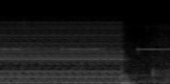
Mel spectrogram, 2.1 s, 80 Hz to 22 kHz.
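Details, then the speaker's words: Newly installed Walbro fuel pump in a turbo Honda Accord, wired through a relay with thicker wiring, keyed on to prime: a steady, buzzy electric whine for about 1.5 seconds that cuts off cleanly, louder than the factory pump. Normal priming. "if you guys will listen for it oh that's definitely much louder than the factory pump let me do it one more time"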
